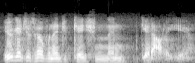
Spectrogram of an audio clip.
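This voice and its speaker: An actor playing a kind, tired middle-aged father who speaks gently, in 1940s radio acting, on a scratchy 1940s radio broadcast. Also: fairly low pitch, huge pitch swings, fast talker, husky, in a large hall, phone-quality sound, full character voice.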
